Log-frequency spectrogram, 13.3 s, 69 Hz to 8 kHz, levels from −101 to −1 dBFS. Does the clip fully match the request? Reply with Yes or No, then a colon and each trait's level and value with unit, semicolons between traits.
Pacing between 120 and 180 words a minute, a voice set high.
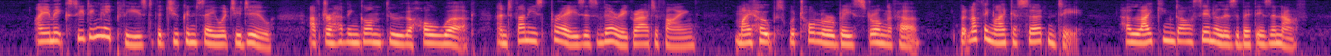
No: average, 195 wpm; high, 220 Hz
